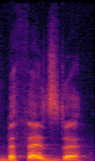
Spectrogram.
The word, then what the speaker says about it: Bethesda: But the pronunciation is Bethesda. Bethesda, yes.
